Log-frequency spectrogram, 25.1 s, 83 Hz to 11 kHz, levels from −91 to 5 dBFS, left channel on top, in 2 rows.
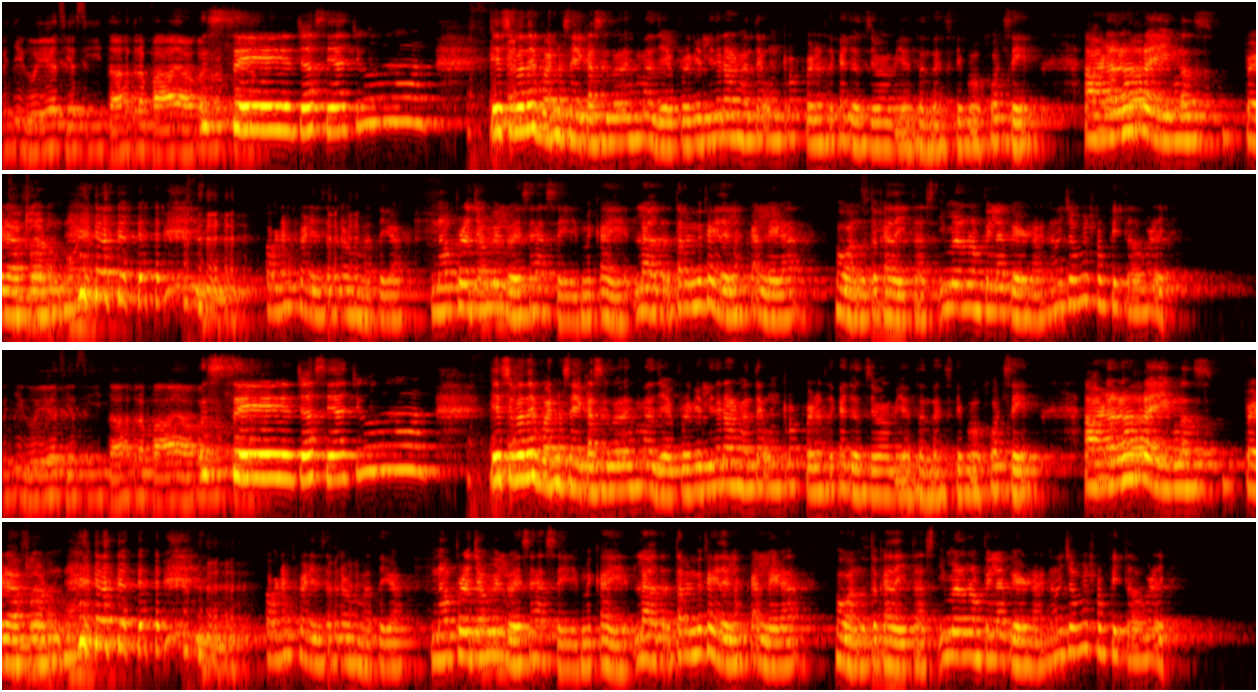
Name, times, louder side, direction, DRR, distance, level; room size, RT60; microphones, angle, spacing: voice 1, 0.0-2.4 4.6-5.5 10.9-12.1 12.6-13.5 14.5-14.9 15.8-16.1 16.8-16.9 17.2-17.6 21.2-21.5, left 2 dB, 40° left, 3 dB, 2.3 m, -39 dB
voice 2, 2.0-14.8 15.2-20.6 20.9-24.2, right 1 dB, 15° right, 1 dB, 0.7 m, -31 dB
22.0 x 20.0 x 2.3 m, 1.2 s
head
